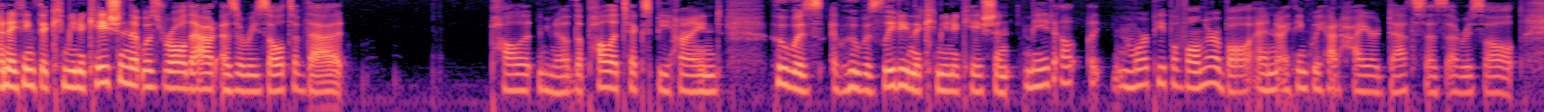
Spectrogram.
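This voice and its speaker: A woman talks very fast in a General American accent, with fairly even intonation. The sound is dry and close with no echo, over a quiet background. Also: fairly low pitch for a woman. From Arizona. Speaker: public health worker and author. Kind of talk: interview.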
